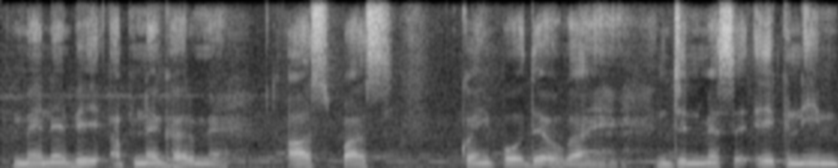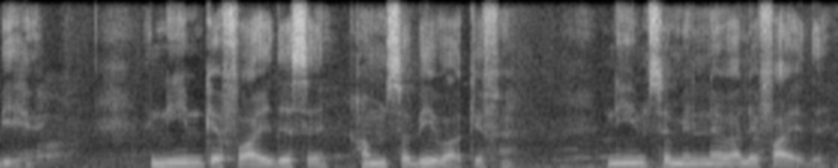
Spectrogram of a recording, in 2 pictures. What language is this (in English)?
Urdu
